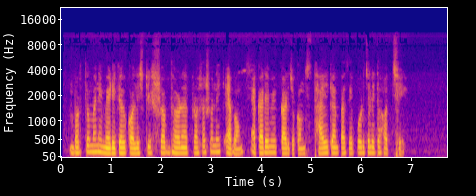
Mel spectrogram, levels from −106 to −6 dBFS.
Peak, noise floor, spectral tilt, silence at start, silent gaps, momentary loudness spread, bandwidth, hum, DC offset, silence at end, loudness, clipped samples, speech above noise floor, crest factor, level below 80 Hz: -4 dBFS; -64 dBFS; -9 dB/octave; 0.2 s; none; 10 LU; 6.6 kHz; none; under 0.1%; 0.85 s; -22 LUFS; under 0.1%; 43 dB; 18 dB; -54 dBFS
